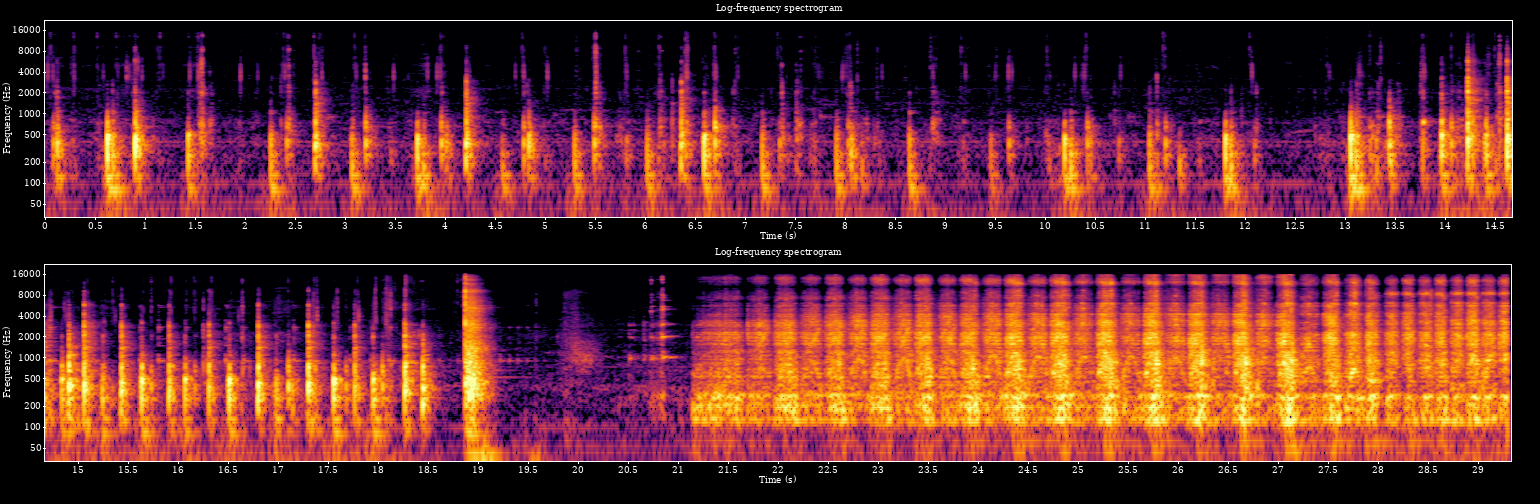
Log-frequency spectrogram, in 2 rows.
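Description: Short separate scraping strokes of hand metalwork on a ring band, growing denser, with one sharp click. About 21 seconds in, a jeweller's piercing saw starts cutting into an 18ct gold ring band: a steady rhythmic rasp of about three strokes a second.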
